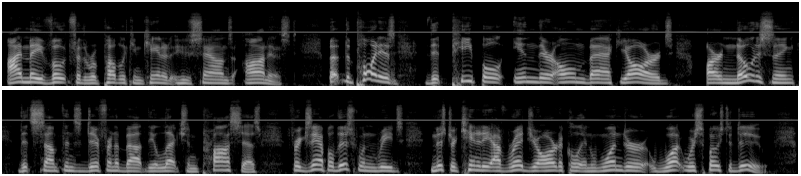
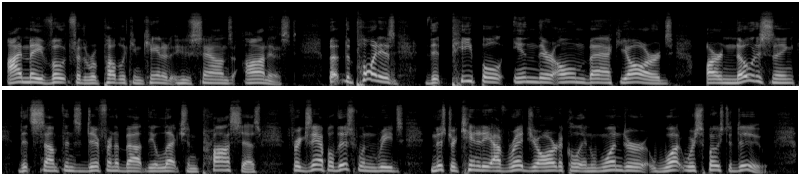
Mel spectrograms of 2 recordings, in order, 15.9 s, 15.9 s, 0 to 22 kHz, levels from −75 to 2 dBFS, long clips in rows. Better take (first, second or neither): second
